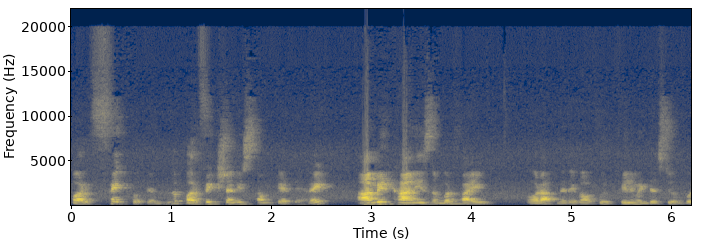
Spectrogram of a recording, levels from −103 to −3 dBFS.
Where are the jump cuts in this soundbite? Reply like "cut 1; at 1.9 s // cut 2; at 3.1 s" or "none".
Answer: none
